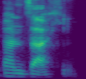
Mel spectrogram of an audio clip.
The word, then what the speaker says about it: panzahi: the default penultimate stress thus if we attach he to panza we assign stress to the penultimate syllable within the inflected verb thus we get panzahi when we attach he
